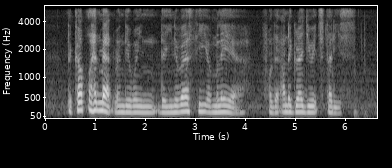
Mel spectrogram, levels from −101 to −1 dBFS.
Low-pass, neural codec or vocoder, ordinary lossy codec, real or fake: 5.4 kHz; none; none; real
